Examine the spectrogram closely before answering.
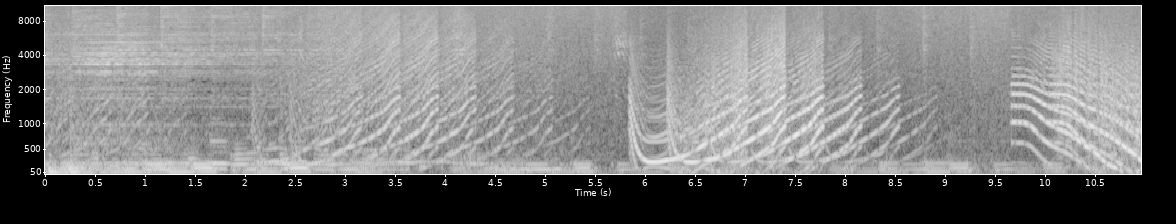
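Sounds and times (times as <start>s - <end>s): low repeating pulse: 1.7s - 10.9s
theremin-like sliding tones: 2.3s - 10.9s.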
